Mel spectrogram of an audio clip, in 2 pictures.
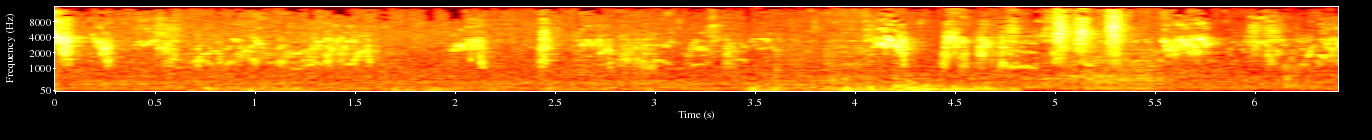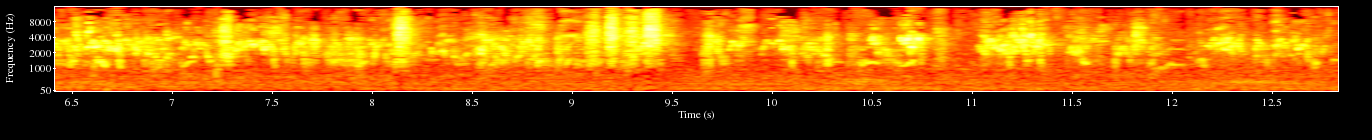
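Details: Budgerigar warbling to stimulate a female to mate, a long scratchy chattering stream of quick squawks, clicks and chirps, with a low rumbling thump near the middle.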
